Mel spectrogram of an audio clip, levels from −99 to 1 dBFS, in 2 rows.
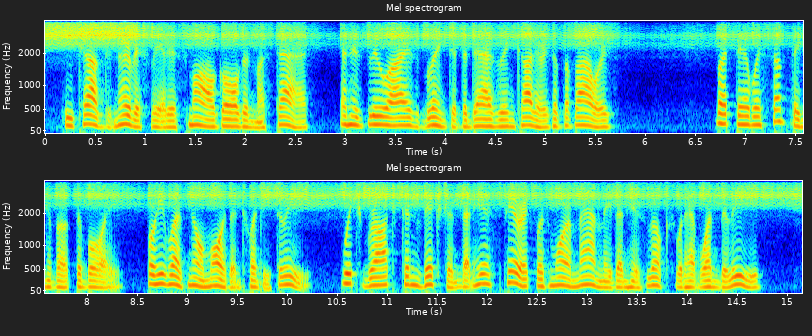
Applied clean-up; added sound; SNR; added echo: neural mask model RNNoise.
